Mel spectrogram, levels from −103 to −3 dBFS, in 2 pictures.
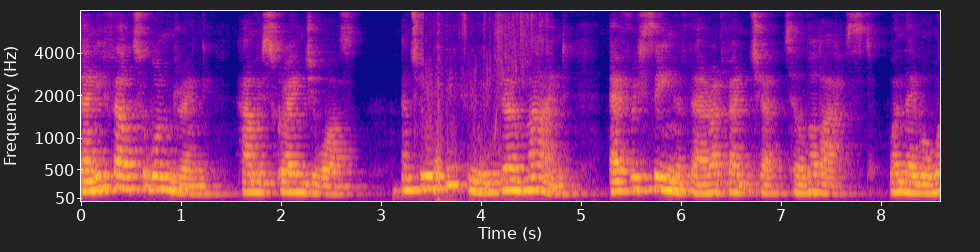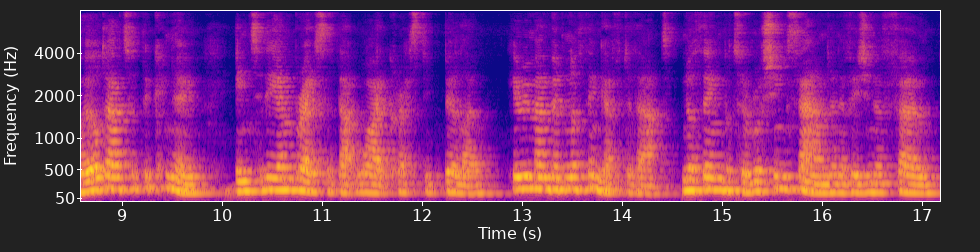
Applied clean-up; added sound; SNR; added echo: neural separator model SepFormer DNS4.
